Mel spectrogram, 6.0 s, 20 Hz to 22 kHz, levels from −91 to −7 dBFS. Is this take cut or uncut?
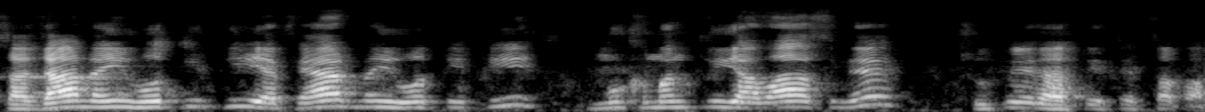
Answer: uncut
